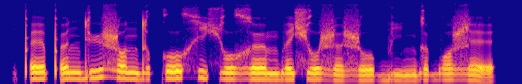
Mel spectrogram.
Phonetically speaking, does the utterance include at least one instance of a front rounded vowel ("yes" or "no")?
yes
